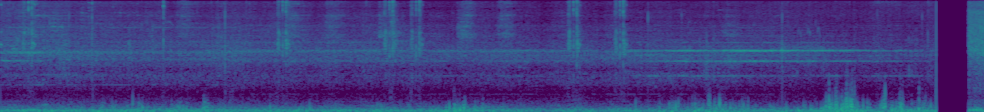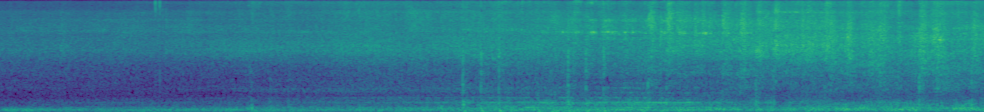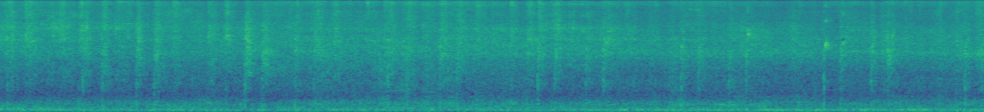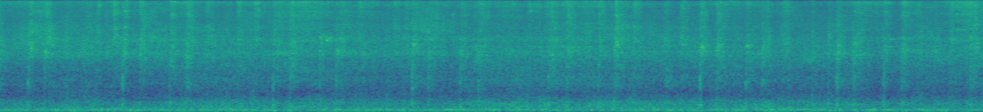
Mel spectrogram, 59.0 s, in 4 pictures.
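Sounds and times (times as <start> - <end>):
train rumbling past: 0.0 - 14.0, 14.6 - 59.0.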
